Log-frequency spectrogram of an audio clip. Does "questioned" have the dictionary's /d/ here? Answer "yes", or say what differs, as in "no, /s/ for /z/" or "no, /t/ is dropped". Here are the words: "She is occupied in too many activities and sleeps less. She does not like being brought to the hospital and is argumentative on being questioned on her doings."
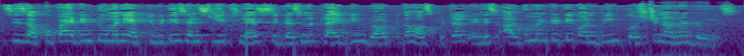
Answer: no, /d/ is dropped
